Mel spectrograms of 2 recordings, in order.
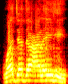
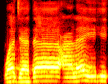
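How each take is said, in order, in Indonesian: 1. Vokalnya dibaca pendek dan rata. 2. Vokalnya dibaca panjang, mengikuti irama lagu. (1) "Harusnya wajada alaihi" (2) "kalau yang belum pernah belajar jadinya gini"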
